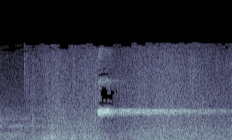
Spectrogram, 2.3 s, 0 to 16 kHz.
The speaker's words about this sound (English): About 20 men and women are practicing sprints in a pool.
